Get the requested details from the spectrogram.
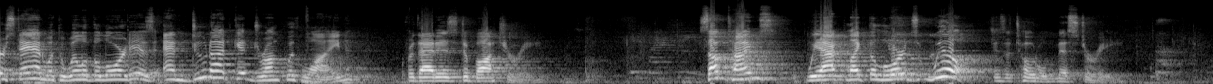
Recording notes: This is the sermon preached at Trinity Lutheran Church in Vallonia, Indiana, on Sunday, October 22nd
